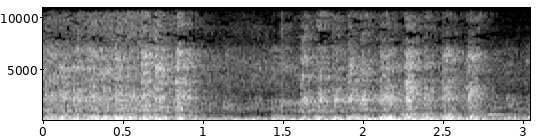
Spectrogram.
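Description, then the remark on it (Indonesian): A motorcycle engine drones past, a steady low rumble with a rough, rattling edge that swells slightly toward the middle and stays loud throughout. “bentar guys motor oh my god”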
